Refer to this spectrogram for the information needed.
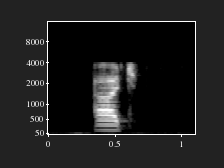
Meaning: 1. increase; rise; growth 2. development
- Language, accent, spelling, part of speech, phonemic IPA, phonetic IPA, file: Armenian, Eastern Armenian, աճ, noun, /ɑt͡ʃ/, [ɑt͡ʃ], Hy-աճ.ogg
